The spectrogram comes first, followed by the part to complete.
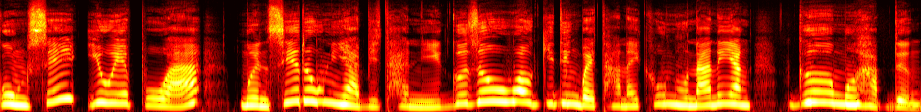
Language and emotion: Bodo, surprised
